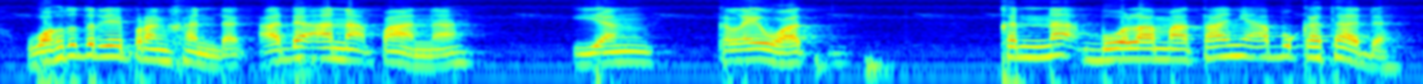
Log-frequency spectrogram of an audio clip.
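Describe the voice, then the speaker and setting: A male preacher, telling a story in a sermon and acting out the voices in it with sudden pitch jumps. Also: a bit bright.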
